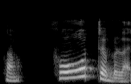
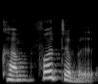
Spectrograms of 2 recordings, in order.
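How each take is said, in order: First: The second syllable has a full 'or' vowel. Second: The second syllable has a weak 'uh' vowel. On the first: The speaker calls it wrong. "കംഫോർട്ടബിൾ അല്ല" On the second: The speaker calls it right. "എ sound ആവുന്നത്"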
